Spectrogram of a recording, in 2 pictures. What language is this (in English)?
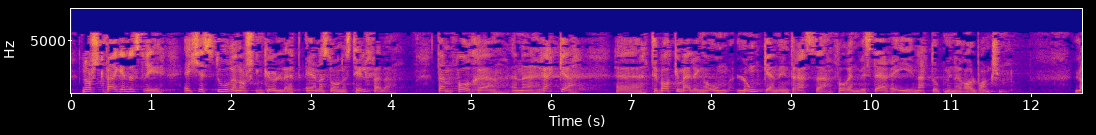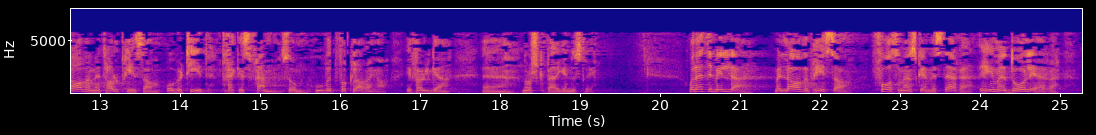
Norwegian Nynorsk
